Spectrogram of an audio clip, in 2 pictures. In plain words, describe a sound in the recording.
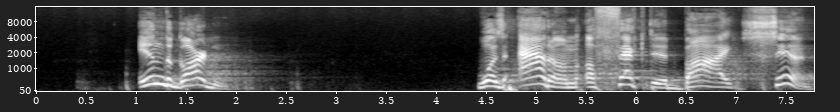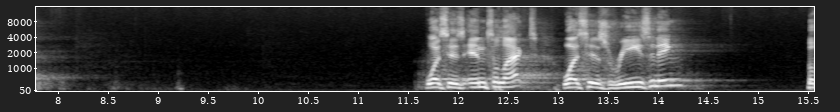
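A man preaches with animation through a microphone, his voice rising to emphatic shouts.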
